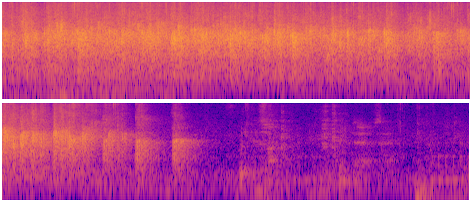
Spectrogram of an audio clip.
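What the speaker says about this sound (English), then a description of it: "let's give a big hand of applause to Andy" Audience applause at a tribute event honoring a company chairman, a dense, sustained round of clapping for about six seconds that then thins out to scattered claps and quiet.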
